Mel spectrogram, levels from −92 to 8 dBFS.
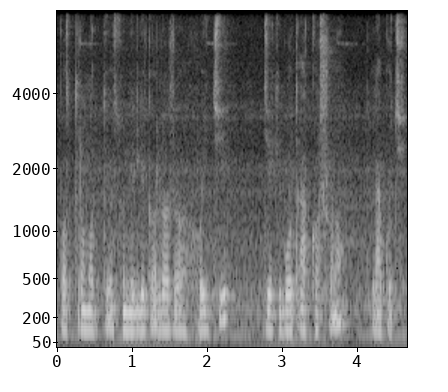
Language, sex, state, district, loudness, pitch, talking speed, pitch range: Odia, male, Odisha, Khordha, -18 LUFS, 120 Hz, 115 wpm, 115-120 Hz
